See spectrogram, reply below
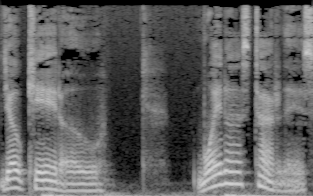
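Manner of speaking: very slow Texas drawl, quiero stretched out. Explaining the Texas drawl by showing it on a Spanish phrase, Texas drawl. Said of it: "un acento de alargar las sílabas".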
